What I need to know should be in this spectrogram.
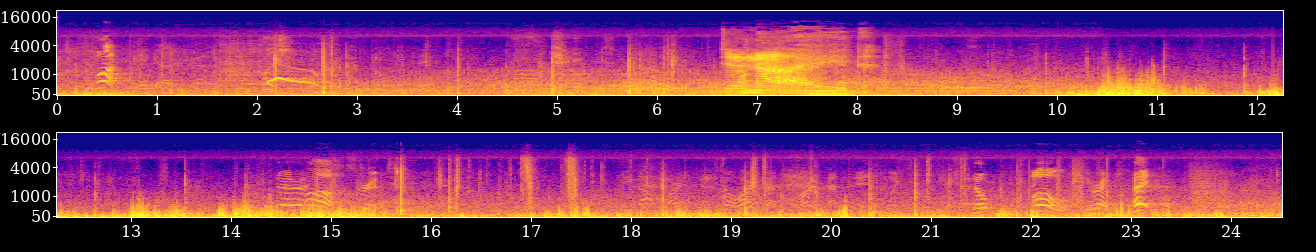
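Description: A basketball clanks off a metal rim.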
